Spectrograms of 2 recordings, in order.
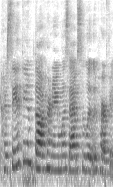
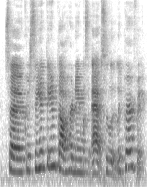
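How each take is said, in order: First: It is read quickly, rushing through. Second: It is read slowly and carefully. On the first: The speaker calls it wrong. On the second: The speaker calls it right.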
